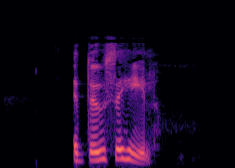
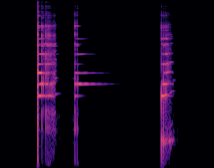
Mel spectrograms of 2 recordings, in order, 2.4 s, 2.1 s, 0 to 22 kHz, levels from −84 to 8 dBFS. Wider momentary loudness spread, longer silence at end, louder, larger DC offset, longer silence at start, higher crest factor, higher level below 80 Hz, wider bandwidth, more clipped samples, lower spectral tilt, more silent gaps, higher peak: about the same, 9 LU vs 8 LU; first, 0.85 s vs 0.4 s; about the same, -26 LUFS vs -27 LUFS; neither; first, 0.75 s vs 0.35 s; second, 18 dB vs 30 dB; about the same, -76 dBFS vs -76 dBFS; second, 9.4 kHz vs over 20 kHz; neither; first, -3.5 dB/octave vs 2 dB/octave; second, none vs 1.32-1.49 s; second, -12 dBFS vs -2 dBFS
